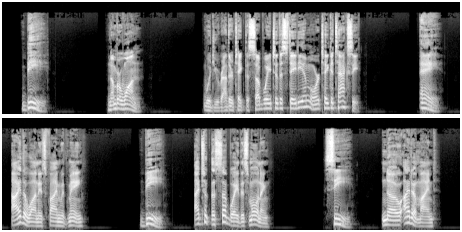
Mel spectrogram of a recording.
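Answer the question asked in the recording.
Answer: A: Either one is fine with me.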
